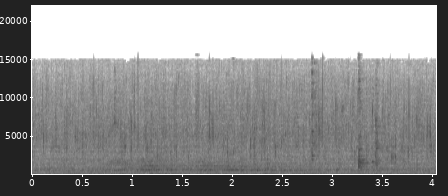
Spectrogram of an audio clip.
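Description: Turmeric, Kashmiri chili powder and Malvani masala fry in hot oil for a chana masala gravy, giving a faint, continuous crackling sizzle with a few soft clicks.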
